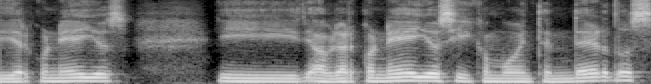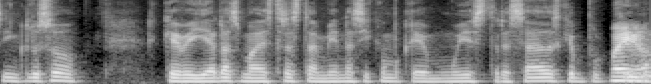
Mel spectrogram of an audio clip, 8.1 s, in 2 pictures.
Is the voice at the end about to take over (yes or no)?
yes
